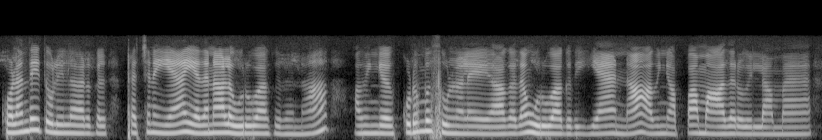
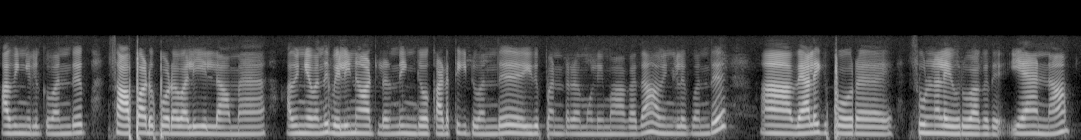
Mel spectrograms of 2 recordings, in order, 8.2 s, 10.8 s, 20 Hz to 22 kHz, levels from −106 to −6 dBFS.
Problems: none marked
